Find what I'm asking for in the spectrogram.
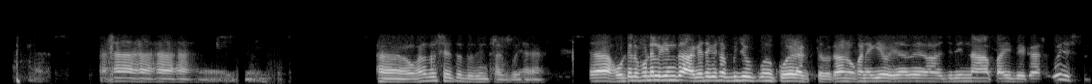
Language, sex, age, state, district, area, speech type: Bengali, male, 30-45, West Bengal, Kolkata, urban, conversation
